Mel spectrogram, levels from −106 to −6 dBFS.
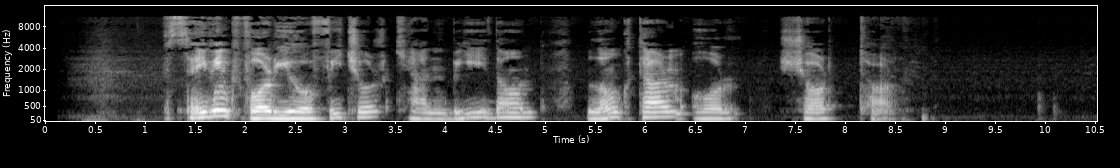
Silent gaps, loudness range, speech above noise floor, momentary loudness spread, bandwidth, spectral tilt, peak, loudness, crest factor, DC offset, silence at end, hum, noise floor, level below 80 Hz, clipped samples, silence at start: none; 17 LU; 61 dB; 22 LU; 11.5 kHz; -6.5 dB/octave; 0 dBFS; -19 LUFS; 22 dB; under 0.1%; 2.1 s; none; -80 dBFS; -54 dBFS; under 0.1%; 1.2 s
